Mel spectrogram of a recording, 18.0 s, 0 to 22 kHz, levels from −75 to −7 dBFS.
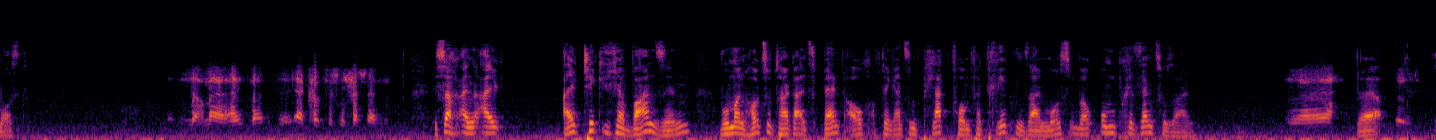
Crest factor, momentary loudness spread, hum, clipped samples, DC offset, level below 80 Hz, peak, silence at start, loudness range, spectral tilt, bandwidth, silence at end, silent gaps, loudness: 22 dB; 20 LU; none; under 0.1%; under 0.1%; -48 dBFS; -12 dBFS; 0 s; 7 LU; -5 dB/octave; 8 kHz; 0 s; none; -33 LUFS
